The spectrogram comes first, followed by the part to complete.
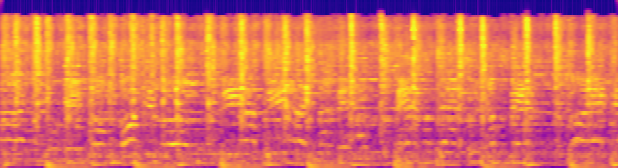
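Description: Samba school drum section (bateria) playing samba at full volume: deep surdo beats in a steady rhythm under a dense patter of sharp tamborim and snare strokes, with singing over the drums.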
